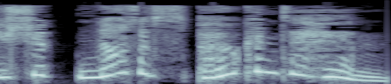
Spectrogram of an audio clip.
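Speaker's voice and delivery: very high, swooping, protesting expostulation. She reproaches the young master for speaking to him, expostulating. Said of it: "she expostulated".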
